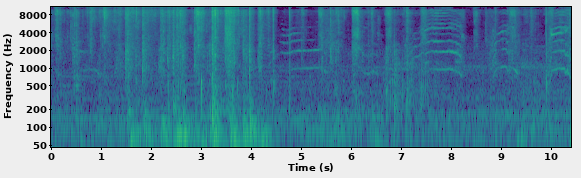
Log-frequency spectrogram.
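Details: Kitten kept in a multi-pet home with a large dog, during the morning routine; after a stretch of low rumbling handling noise, several high, arched meows arrive in the second half, some rising then falling.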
